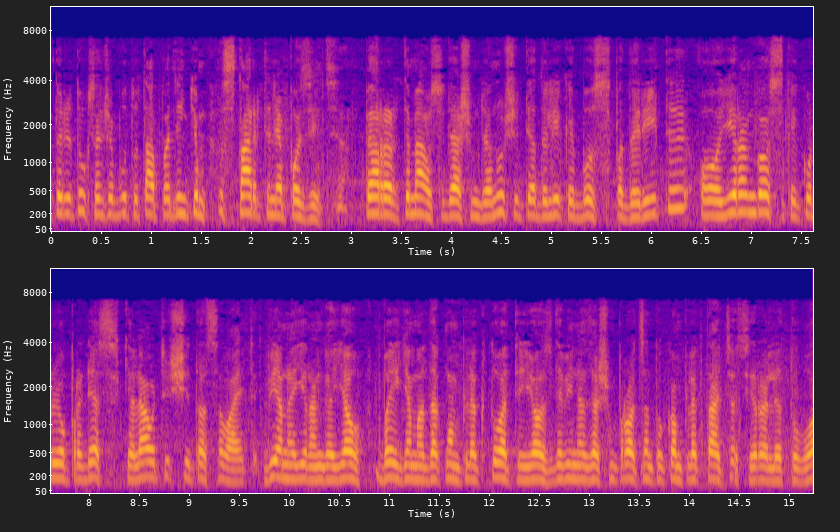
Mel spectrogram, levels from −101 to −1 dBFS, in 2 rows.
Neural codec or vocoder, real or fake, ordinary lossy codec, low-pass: none; real; MP3, 48 kbps; 7.2 kHz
